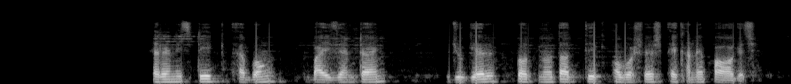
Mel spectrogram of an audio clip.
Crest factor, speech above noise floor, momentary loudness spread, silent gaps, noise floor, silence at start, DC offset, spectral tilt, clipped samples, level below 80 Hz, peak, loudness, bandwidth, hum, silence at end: 18 dB; over 72 dB; 8 LU; none; under -90 dBFS; 1.55 s; under 0.1%; -6.5 dB/octave; under 0.1%; -52 dBFS; -2 dBFS; -19 LUFS; 7.8 kHz; none; 0.35 s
